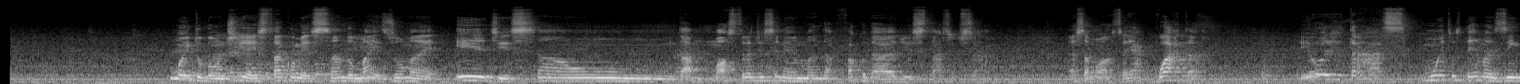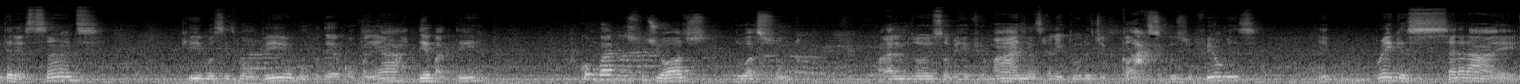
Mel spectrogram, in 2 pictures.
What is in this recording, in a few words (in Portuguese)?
narracao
